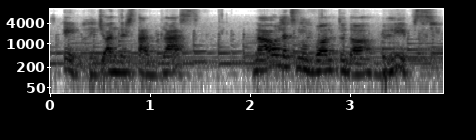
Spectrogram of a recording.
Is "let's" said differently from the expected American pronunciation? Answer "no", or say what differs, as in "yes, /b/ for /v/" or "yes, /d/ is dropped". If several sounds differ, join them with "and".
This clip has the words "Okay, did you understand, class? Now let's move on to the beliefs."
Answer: no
